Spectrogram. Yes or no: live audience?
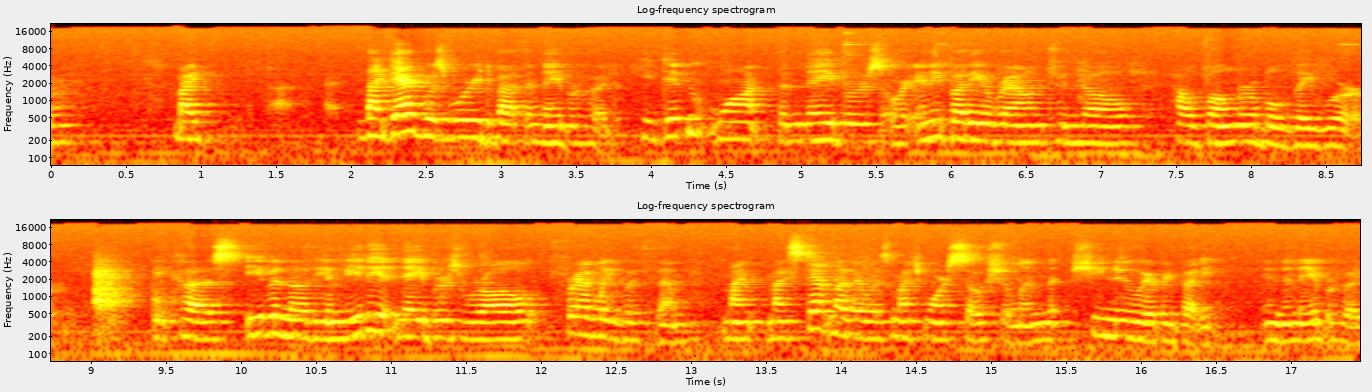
yes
